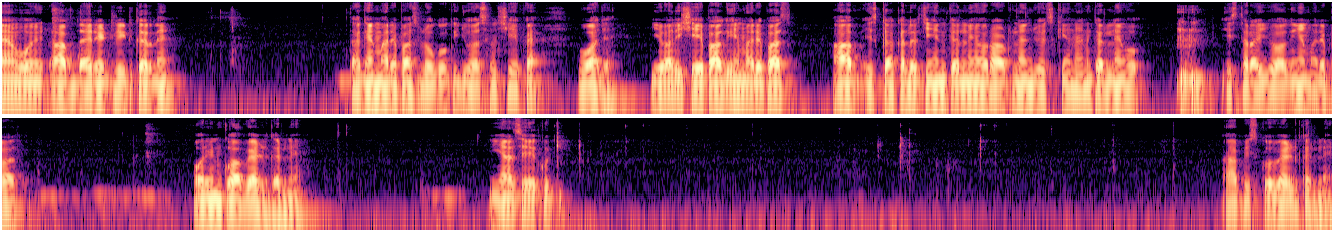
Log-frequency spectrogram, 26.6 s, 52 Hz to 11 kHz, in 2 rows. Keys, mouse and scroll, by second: 0.0 click, 0.2 Delete, 0.6 click, 0.9 Delete, 1.3 click, 1.5 Delete, 1.9 click, 2.1 Delete, 2.7 click, 2.9 Delete, 4.0 click, 4.6 scroll down 1, 5.3-6.7 scroll up 1, 9.9 click, 13.6 scroll up 1, 14.2 scroll down 1, 16.2 click, 18.0 scroll up 1, 18.8 scroll down 1, 20.4 click, 20.9 Escape, 21.4 click, 22.7 ctrl+z, 23.2 scroll down 1, 23.6 F2, 23.9 click, 24.9 Escape, 25.2 scroll down 1, 25.5 F3, 26.5 click.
